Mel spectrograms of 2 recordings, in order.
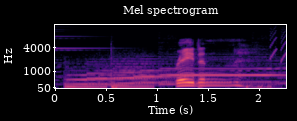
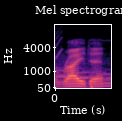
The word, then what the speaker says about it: Raiden: if i need them raiden or ryden as it should be pronounced uh stamina two some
